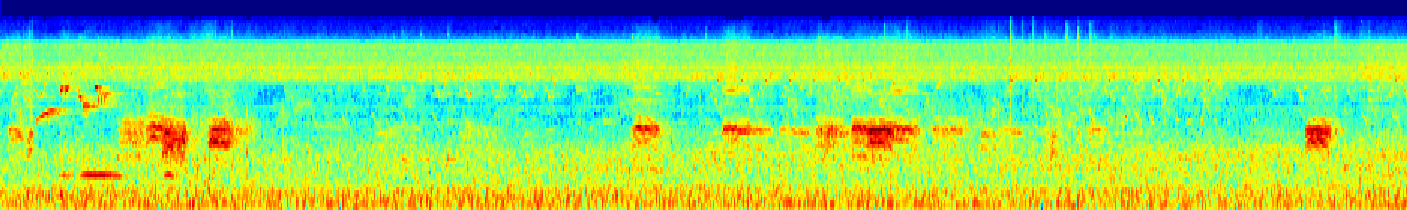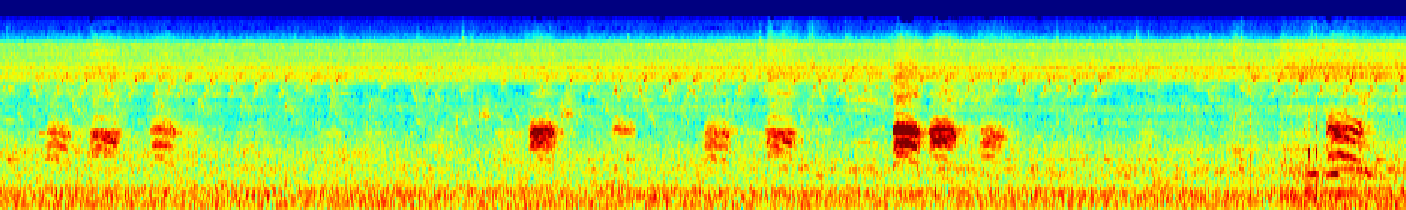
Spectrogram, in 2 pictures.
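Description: Birds calling in short harsh notes, singly or in quick twos and threes, every second or two, over a steady high hiss.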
